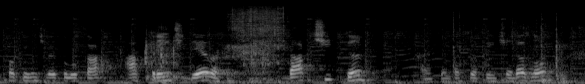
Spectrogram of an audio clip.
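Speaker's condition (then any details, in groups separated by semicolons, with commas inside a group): No condition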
